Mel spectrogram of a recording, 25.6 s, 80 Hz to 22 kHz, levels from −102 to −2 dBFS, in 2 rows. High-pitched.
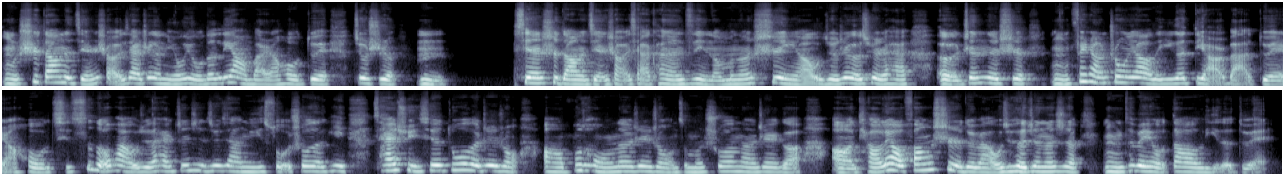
Yes: high, 220 Hz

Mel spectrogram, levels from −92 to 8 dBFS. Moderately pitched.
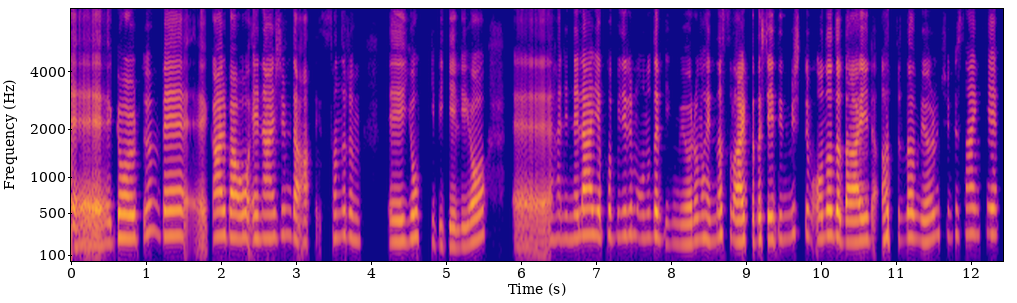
No: high, 240 Hz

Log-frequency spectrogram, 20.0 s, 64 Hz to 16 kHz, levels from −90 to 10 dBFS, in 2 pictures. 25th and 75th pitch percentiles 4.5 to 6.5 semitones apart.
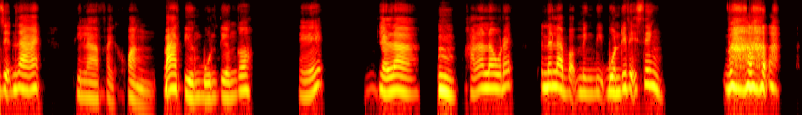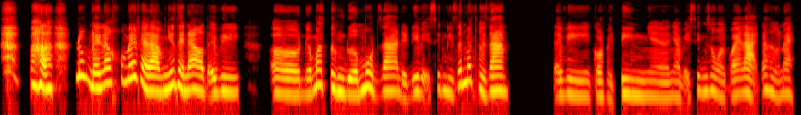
Yes: average, 4.8 semitones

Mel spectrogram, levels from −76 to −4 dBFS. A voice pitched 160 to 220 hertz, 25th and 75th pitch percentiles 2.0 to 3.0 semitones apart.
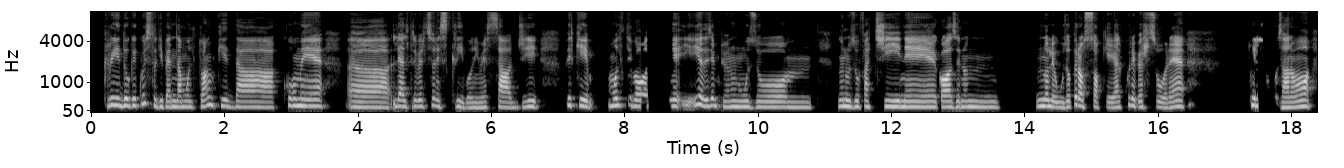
Yes: medium, 185 Hz; average, 2.7 semitones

